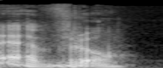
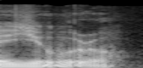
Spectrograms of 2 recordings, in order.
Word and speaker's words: euro: Så liksom ett offentligt svar där det står att Svenska Akademin har uppgett att det uttalas både euro eller euro. Man får välja vilket man vill.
